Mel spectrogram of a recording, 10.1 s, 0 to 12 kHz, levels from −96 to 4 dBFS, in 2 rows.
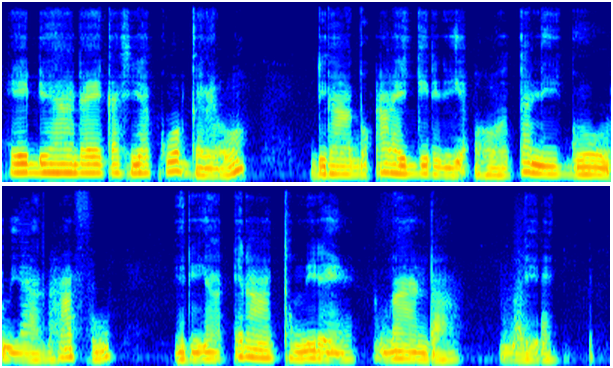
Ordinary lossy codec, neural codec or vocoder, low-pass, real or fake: none; codec, 44.1 kHz, 1.7 kbps, Pupu-Codec; 10.8 kHz; fake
